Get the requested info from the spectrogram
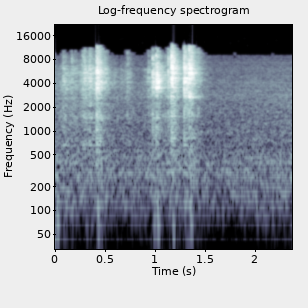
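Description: Go stones clinking and rattling in the bowl as a player's fingers pick one out: two short bursts of clatter, about half a second and about a second in.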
